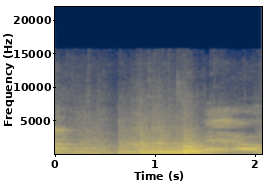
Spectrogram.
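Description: Indistinct voices of people talking in the background, with a high, drawn-out call that rises and then holds near the end.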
